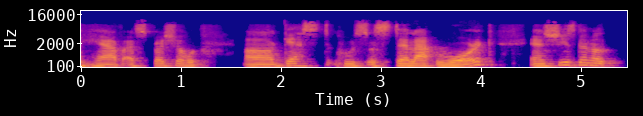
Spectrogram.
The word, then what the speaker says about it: Stella: And yeah, I'm Stella with Brella. So I recommend everyone go and work for a company that rhymes with your name.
